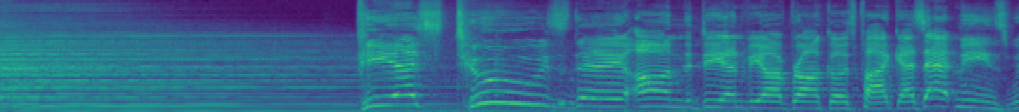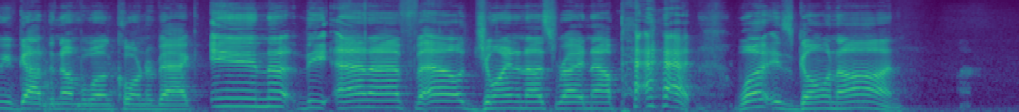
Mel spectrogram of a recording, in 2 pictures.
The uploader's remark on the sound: coming to you LIVE from the DNVR Bar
